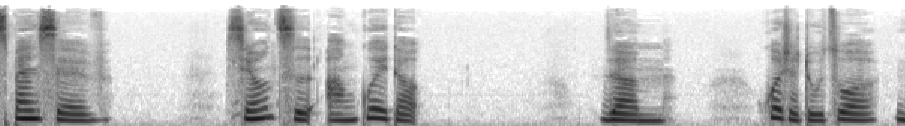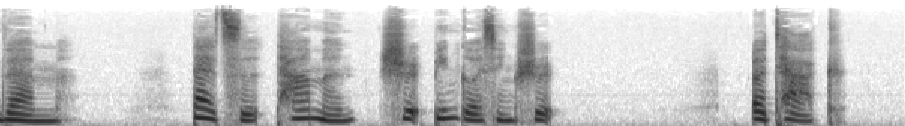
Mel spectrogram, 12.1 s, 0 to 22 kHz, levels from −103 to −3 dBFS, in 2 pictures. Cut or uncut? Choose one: cut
